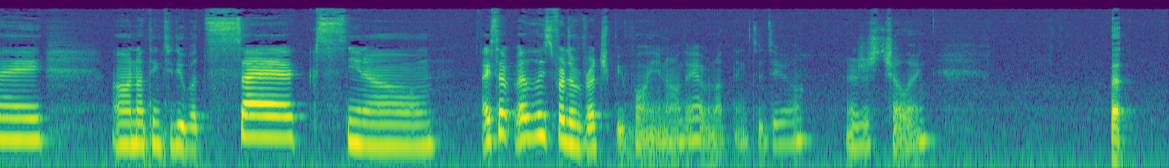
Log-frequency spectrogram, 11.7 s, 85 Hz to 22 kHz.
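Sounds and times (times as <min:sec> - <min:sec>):
speech: 0:00.0 - 0:09.4, 0:11.1 - 0:11.4
short firm burp: 0:11.1 - 0:11.4.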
